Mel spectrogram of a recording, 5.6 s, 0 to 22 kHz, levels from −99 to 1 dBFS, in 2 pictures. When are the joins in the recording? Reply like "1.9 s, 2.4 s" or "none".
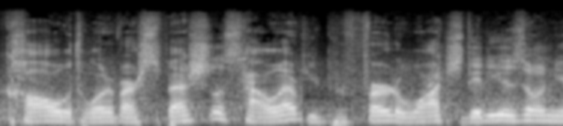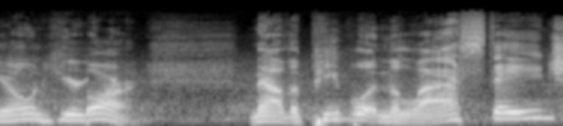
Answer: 1.5 s, 2.3 s, 3.2 s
